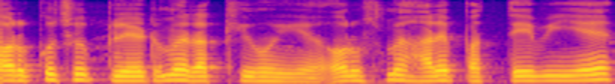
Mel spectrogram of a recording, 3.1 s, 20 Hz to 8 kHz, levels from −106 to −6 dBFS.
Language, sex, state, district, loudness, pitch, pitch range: Hindi, female, Maharashtra, Mumbai Suburban, -18 LUFS, 165 Hz, 155-180 Hz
